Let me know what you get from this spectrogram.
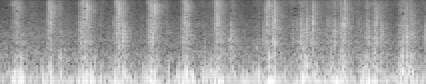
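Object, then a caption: Cotton denim jeans. Long orange fingernails on both hands scratch soft blue cotton denim jeans that are held out. Repeated, fairly irregular scratching strokes are heard, each a brief broadband rasp over a dull low thump, at about three per second. Faint mouth sounds may be mixed in.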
